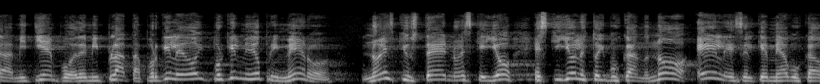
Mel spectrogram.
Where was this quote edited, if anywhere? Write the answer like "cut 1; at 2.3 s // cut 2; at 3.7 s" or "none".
cut 1; at 3.6 s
